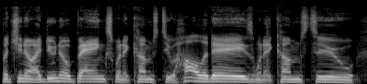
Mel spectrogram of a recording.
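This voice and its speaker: The host of a weekly live voice-over coaching stream reads viewer comments and answers their questions in a chatty, informal way, often checking that listeners are following. His medium-pitched voice is clear, resonant and a bit bright, steady and fairly quick. The recording is dry, with clean studio sound.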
